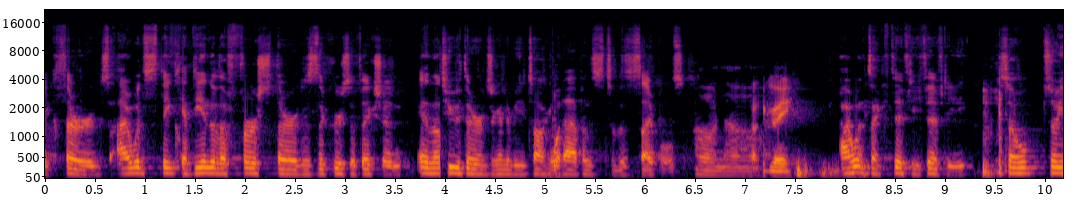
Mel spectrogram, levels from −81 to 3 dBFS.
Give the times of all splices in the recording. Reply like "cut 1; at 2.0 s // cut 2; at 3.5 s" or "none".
cut 1; at 1.3 s // cut 2; at 3.9 s // cut 3; at 5.1 s // cut 4; at 7.2 s // cut 5; at 8.2 s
